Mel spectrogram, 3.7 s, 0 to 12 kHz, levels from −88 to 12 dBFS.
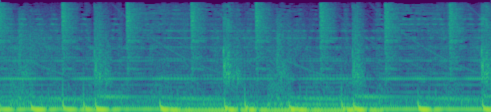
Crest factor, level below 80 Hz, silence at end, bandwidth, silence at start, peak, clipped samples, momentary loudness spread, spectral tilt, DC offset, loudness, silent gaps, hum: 10 dB; -12 dBFS; 0 s; 11.5 kHz; 0 s; -2 dBFS; under 0.1%; 2 LU; -4 dB/octave; under 0.1%; -16 LUFS; none; none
